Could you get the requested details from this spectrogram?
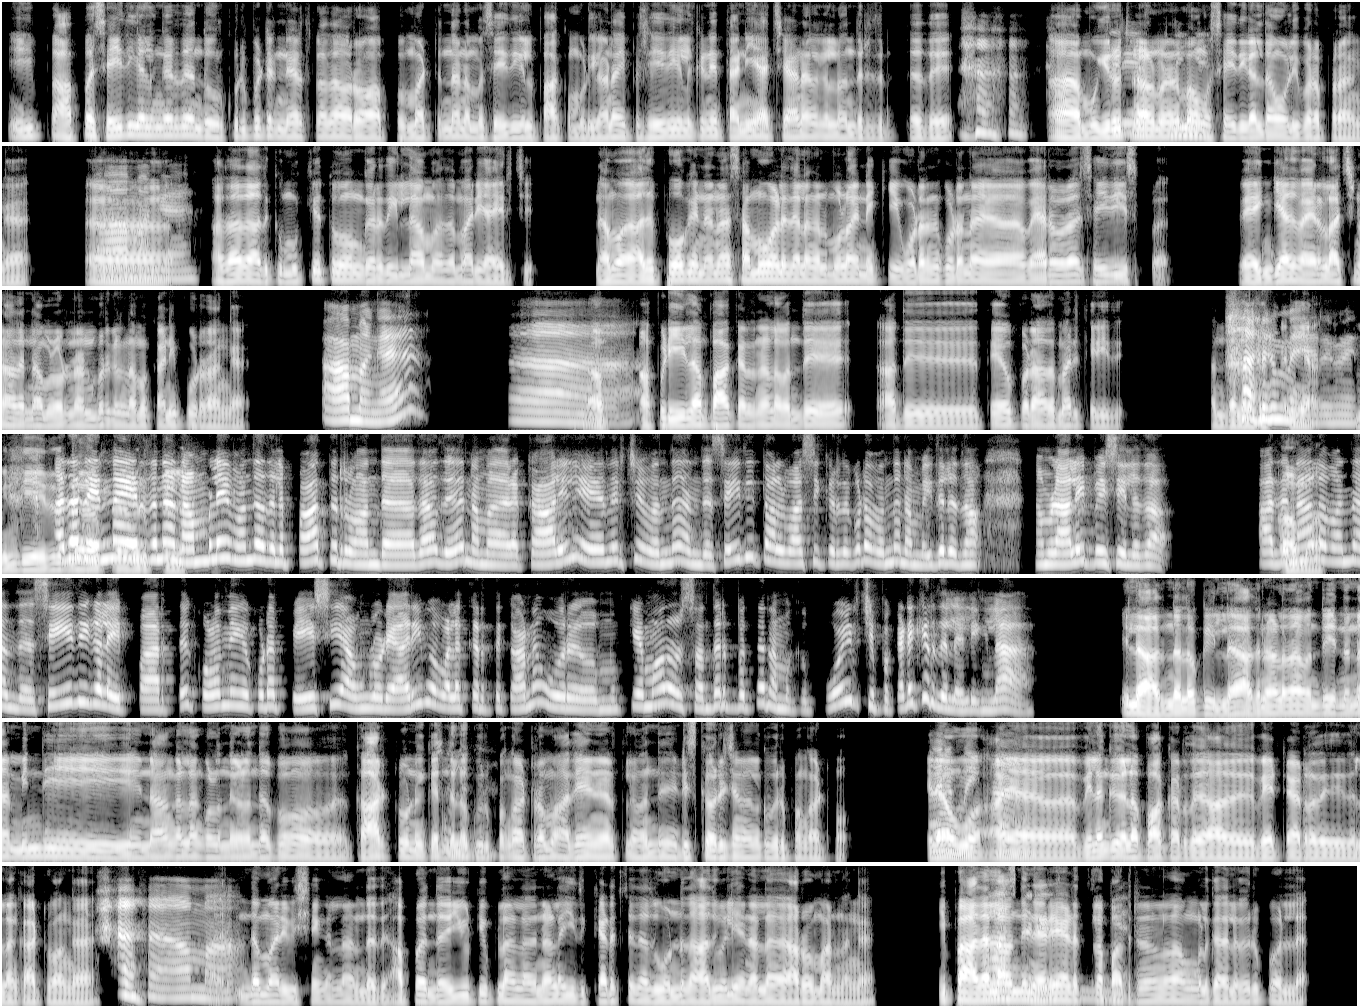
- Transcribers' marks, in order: chuckle; "வந்துவிட்டது" said as "வந்துருவிட்டது"; drawn out: "அ"; "இல்லாத" said as "இல்லாமத"; "வேற" said as "வே"; drawn out: "ஆ"; chuckle; in English: "கார்ட்டூனுக்கு"; in English: "டிஸ்கவரி"; laughing while speaking: "ஆமா"
- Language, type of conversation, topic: Tamil, podcast, குழந்தைகளின் தொழில்நுட்பப் பயன்பாட்டிற்கு நீங்கள் எப்படி வழிகாட்டுகிறீர்கள்?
